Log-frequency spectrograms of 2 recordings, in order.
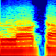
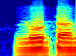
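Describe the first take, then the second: First: लौटा with an au sound; correct vowel. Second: लोटा with a pure o; wrong vowel. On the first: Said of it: "होता है". (लौटा में औ) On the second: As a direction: say लोटा as "lota". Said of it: "नहीं होता है". (लोटा में ओ) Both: Shown as a demonstration.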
